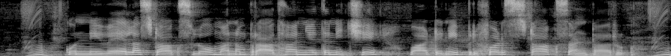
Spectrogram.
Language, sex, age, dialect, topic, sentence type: Telugu, male, 41-45, Central/Coastal, banking, statement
